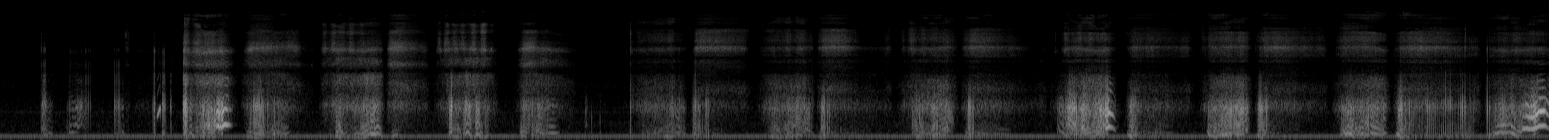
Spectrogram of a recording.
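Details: Child snoring during sleep, recorded for an ENT doctor: rapid, harsh rattling breaths, some with a faint whistle, over a steady hum.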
